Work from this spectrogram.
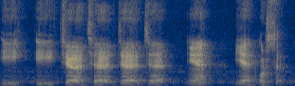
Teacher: जो तालु से जुड़ी है इसलिए तालव्य व्यंजन। जैसे आप इनका उच्चारण करते हो तो जीभ ऊपर की तरफ स्पर्श करती है।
